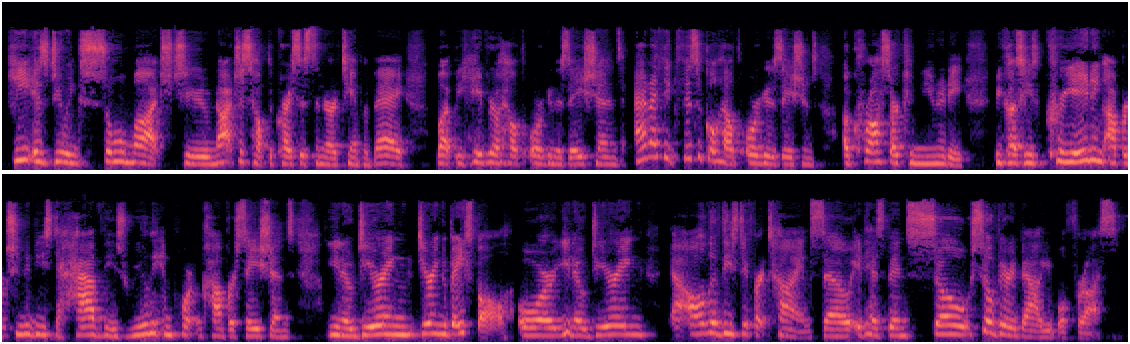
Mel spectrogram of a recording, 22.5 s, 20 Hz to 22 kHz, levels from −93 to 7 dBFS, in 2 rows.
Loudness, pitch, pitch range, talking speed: -25 LUFS, 195 Hz, 175-220 Hz, 170 wpm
